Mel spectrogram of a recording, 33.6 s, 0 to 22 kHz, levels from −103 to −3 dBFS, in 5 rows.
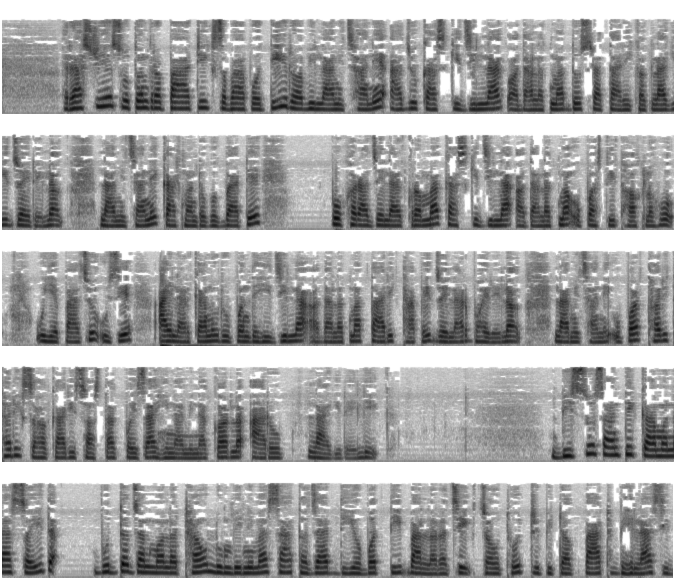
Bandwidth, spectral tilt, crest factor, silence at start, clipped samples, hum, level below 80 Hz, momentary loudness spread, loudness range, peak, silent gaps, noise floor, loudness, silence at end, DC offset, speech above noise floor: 12 kHz; -4.5 dB/octave; 18 dB; 0 s; under 0.1%; none; -54 dBFS; 7 LU; 4 LU; 0 dBFS; none; -54 dBFS; -18 LUFS; 0 s; under 0.1%; 36 dB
